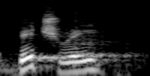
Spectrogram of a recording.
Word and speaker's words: Bichri: Bichri is probably the best way to pronounce it. Bich, where there's a CH and it's underlined, it's Ch.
